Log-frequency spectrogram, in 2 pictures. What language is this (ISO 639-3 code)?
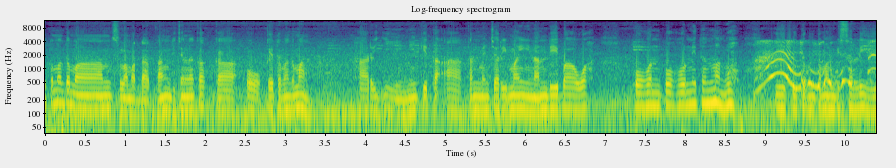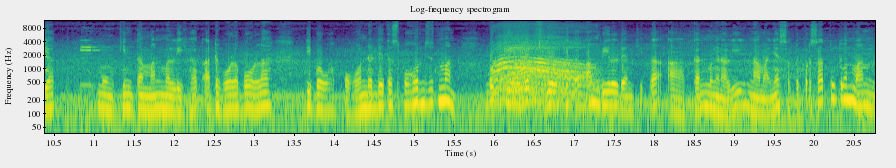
ind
